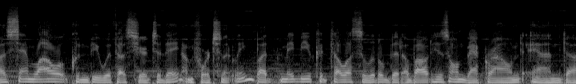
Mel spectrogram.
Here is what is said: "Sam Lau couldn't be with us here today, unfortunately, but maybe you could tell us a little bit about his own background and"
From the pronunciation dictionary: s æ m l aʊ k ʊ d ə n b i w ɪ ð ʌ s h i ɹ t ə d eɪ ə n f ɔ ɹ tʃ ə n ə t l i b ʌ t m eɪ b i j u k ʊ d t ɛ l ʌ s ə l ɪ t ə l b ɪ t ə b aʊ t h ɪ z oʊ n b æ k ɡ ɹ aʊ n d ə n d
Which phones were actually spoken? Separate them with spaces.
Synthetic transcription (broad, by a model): s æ m l aʊ k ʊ d n b i w ɪ ð ʌ s h i ɹ t ə d eɪ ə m f ɔ ɹ tʃ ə n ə t l i b ʌ t m eɪ b i j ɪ k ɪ d t ɛ l ʌ s ə l ɪ t l b ɪ t ə b aʊ t h ɪ z oʊ n b æ k ɡ ɹ aʊ n d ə n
